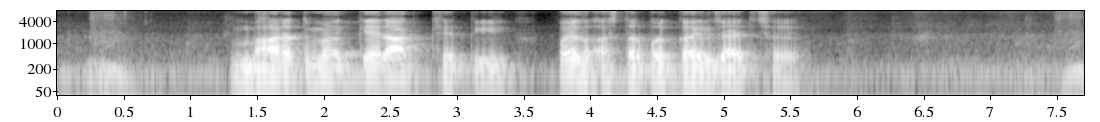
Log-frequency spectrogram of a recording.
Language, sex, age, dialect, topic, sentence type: Maithili, male, 41-45, Bajjika, agriculture, statement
